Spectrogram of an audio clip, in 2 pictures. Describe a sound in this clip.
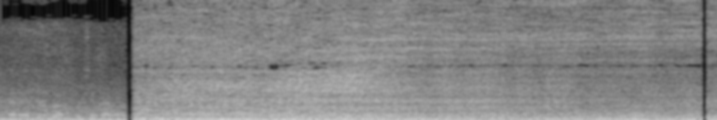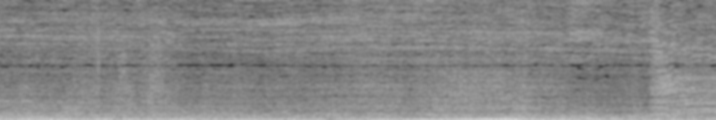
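A gas torch flame hisses and roars steadily.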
